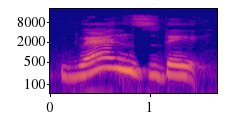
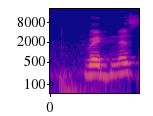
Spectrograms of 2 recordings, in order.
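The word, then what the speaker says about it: Wednesday: Poison, cousin, wizard, and इसका pronunciation होगा वेंसडे। Veins, वेडनेस नहीं, वेंस।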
